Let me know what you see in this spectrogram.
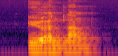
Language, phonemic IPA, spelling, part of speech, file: Dutch, /ˈyː.rə(n).lɑŋ/, urenlang, adverb / adjective, Nl-urenlang.ogg
- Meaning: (adverb) for hours (on end), (for) a long time; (adjective) lasting hours (on end), during a long time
